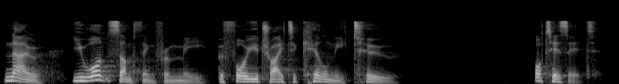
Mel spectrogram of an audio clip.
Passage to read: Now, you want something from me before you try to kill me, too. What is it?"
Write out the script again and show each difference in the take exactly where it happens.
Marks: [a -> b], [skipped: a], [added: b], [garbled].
Now, you want something from me before you try to kill me, too. What is it?"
